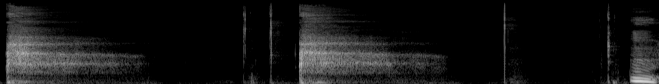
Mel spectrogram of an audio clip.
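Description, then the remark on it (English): A quick sip is followed by a long, satisfied breathy exhale that fades out. Small wet sipping clicks come next, then another drawn-out contented sigh and a few more sips. “That little at the end when they take a sip.”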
